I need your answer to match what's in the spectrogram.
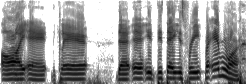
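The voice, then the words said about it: Imitates a cartoon mayor's speech voice. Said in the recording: “do a good impression of Mayor Quimby ... Oh, that's actually all right. ... It started off all right. It dipped.”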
